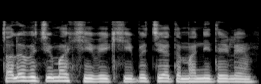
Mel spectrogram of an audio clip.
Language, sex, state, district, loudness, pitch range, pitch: Wancho, male, Arunachal Pradesh, Longding, -13 LUFS, 135-155 Hz, 140 Hz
